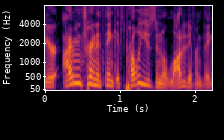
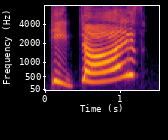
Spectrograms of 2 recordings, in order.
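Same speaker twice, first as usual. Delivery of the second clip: high, loud, shrill shocked yell, "dies" drawn out; 12 dB louder than usual. Retelling a line yelled in a funny video: imitating a shocked yell. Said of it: "yelled out in, in a shocked voice".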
